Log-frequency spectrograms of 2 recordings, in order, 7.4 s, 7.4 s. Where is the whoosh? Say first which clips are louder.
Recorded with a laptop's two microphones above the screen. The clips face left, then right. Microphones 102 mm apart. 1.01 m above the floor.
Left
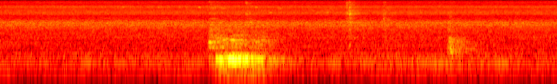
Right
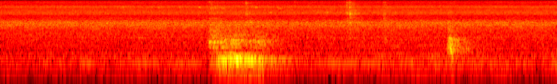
Right 4 dB; 25° right (ahead or behind), 0.8 m.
